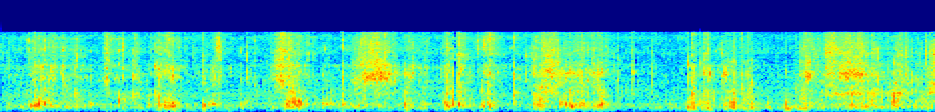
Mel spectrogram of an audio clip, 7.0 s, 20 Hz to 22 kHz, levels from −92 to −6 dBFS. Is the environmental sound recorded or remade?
remade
